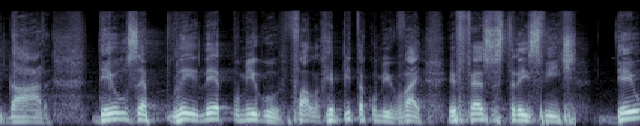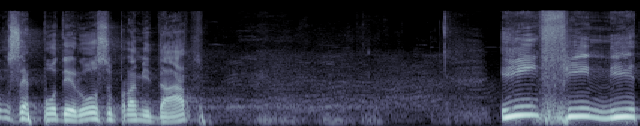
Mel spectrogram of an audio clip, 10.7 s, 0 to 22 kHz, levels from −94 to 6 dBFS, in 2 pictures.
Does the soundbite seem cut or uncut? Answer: cut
